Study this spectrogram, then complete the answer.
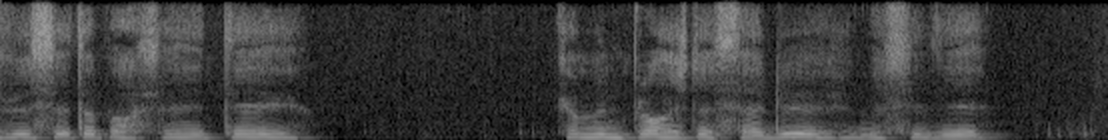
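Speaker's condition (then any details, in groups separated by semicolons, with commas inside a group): Parkinson's disease; voice lost its power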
